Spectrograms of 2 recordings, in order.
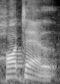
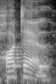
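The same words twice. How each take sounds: Both takes have the same delivery.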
